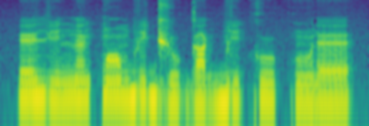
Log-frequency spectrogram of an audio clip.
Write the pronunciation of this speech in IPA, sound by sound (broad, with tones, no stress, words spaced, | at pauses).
e˦ji˧nɛ̃˦k͡pɔ̃˦ bi˦d͡ʒu˧ɡa˧ ɡ͡bi˦ku˦ kũ˧ ɾɛ˦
